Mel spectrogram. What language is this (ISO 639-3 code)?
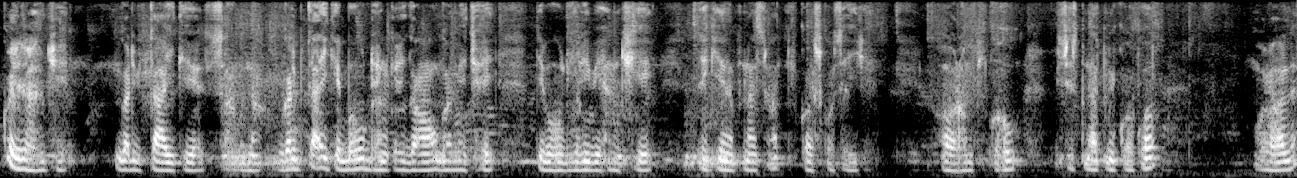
mai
